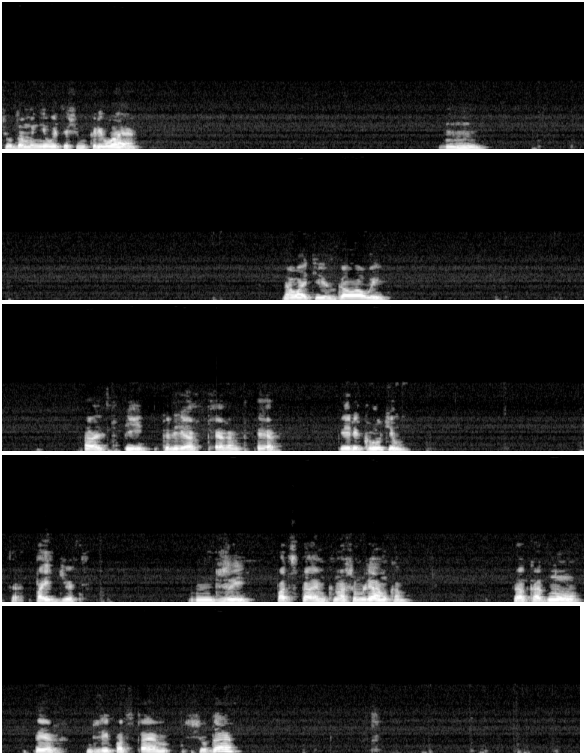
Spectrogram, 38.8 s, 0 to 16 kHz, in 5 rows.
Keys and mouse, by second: 0.0 Delete, 7.3 shift+middle click, 12.3 e, 16.9 alt+p, 18.9 r, 21.4-22.4 middle drag, 23.4 middle click, 24.6 KP_3, 26.3 g, 31.4 r, 33.5 g, 36.8 middle click, 37.6 shift+middle click, 38.3 middle click.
